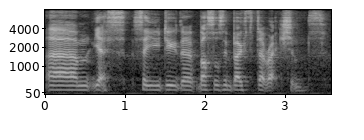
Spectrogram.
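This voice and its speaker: Chatty, halting woman podcast host. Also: sits low, level tone. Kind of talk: casual podcast chat.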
